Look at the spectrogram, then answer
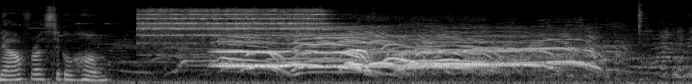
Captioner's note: school bell rings and class is cheering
